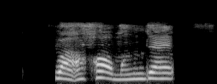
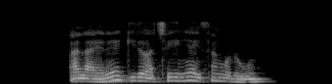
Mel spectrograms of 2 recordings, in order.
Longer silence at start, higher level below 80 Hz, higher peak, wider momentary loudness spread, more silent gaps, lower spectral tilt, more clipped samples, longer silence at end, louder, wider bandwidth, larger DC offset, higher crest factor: second, 0.55 s vs 0.7 s; first, -68 dBFS vs -76 dBFS; first, -2 dBFS vs -14 dBFS; first, 9 LU vs 6 LU; neither; second, -3 dB/octave vs -6 dB/octave; neither; second, 0.45 s vs 0.6 s; first, -16 LUFS vs -30 LUFS; about the same, 7.6 kHz vs 7.8 kHz; neither; about the same, 14 dB vs 18 dB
